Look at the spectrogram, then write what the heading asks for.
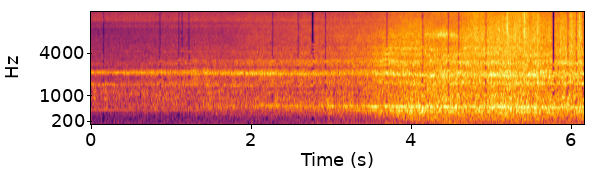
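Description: Kintetsu electric train approaching and passing close by: the rumble of its wheels on the rails grows steadily louder and is at its loudest from about four seconds in as the cars go past, with a steady whine over it.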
